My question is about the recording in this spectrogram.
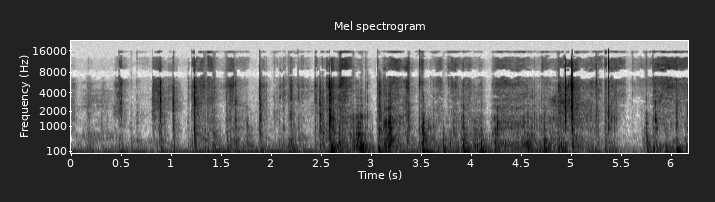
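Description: A sheet of paper being folded and creased by hand on a wooden tabletop: irregular rustling and crinkling with many small ticks and taps.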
